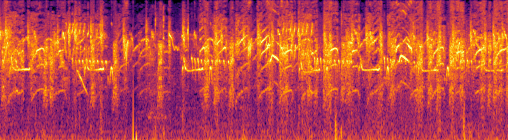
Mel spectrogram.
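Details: Varied small-songbird material meant for training songbirds: busy overlapping twitters, sharp chirps and short whistled slides, continuous and high-pitched, with occasional soft clicks underneath.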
